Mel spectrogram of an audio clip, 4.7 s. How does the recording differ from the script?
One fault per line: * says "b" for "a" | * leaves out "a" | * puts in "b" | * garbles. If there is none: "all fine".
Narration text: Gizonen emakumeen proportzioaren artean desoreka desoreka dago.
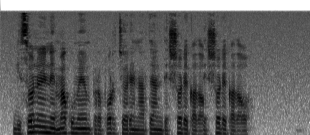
all fine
